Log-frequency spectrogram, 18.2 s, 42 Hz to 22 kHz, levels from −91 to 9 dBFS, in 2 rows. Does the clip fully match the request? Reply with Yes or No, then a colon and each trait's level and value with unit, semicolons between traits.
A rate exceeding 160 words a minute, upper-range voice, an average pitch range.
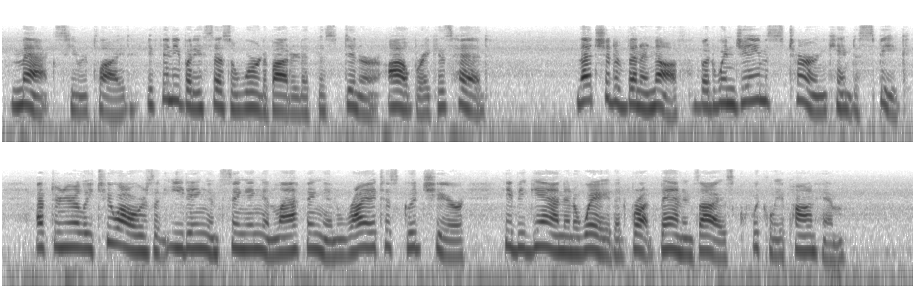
Yes: average, 180 wpm; high, 205 Hz; average, 4.2 semitones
